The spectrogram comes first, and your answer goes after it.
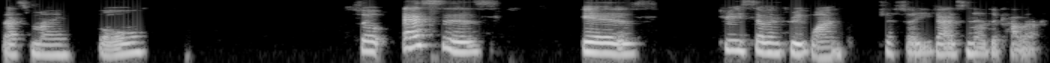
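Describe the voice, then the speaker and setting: Speaking slowly with frequent pauses, this American woman has a medium-pitched, gravelly and slightly mellow voice on a muffled recording. As a craft streamer from the United States, she chats and rambles while crafting live, with lots of repetition.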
